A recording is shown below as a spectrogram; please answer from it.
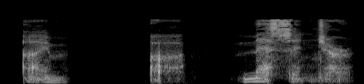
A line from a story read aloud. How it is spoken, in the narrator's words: he said, his voice weak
